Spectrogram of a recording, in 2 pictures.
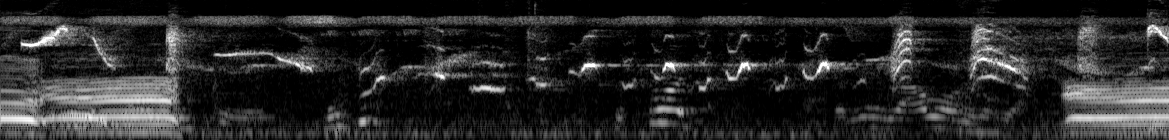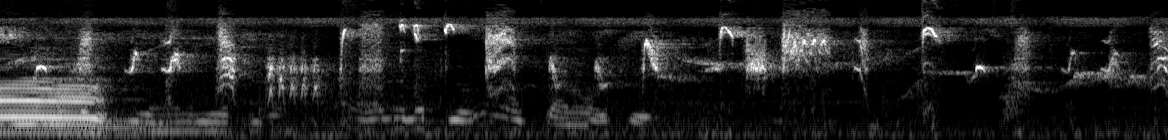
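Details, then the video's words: Herd of tame cattle on the way to the shed, two mooing calls, one short at the start and one longer mid-way, while many birds chirp and twitter throughout and an insect hums high and steady. "suara sapi moo"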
